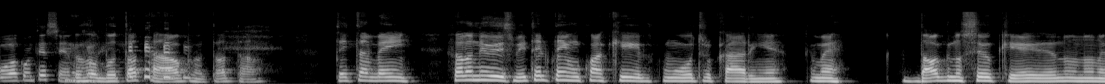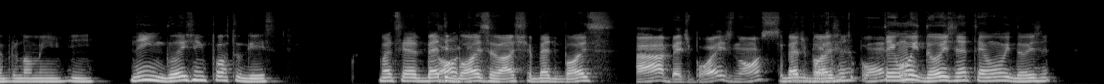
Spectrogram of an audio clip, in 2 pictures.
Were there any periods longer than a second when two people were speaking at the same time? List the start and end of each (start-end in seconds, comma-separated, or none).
18.9-20.3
